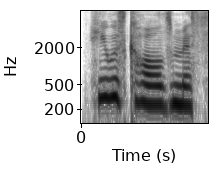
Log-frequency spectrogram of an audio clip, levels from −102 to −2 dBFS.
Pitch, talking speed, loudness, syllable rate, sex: 260 Hz, 250 wpm, -13 LUFS, 5.6 syllables/s, female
